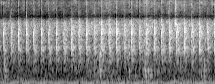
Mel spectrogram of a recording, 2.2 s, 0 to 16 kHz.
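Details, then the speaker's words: Old, tired electric fuel pump running while draining a gas tank of 91-octane fuel left since 2012: a high, raspy whir pulsing about eleven times a second, uneven and strained. Suspected worn pump, not confirmed. "I feel so bad for this fuel pump that thing is just sitting there"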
